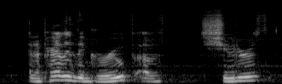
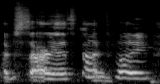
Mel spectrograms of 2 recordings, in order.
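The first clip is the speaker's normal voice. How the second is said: laughing apology; 11 semitones higher, 4 dB louder than usual. Real, not acted.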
